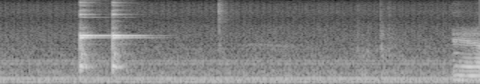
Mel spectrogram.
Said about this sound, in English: And then we're going to add our ice in.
